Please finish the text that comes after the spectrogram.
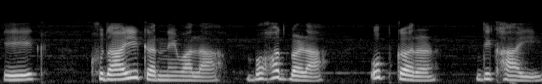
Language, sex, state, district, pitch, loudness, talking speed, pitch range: Hindi, female, Himachal Pradesh, Shimla, 220 Hz, -18 LUFS, 90 wpm, 190-255 Hz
